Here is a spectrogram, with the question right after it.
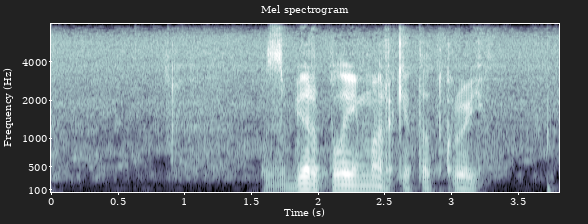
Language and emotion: Russian, neutral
